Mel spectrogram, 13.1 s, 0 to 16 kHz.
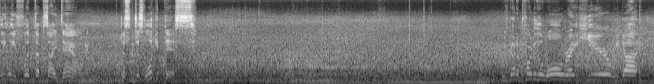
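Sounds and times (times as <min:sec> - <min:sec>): road noise: 0:00.0 - 0:13.0
vehicle engine hum: 0:00.0 - 0:13.0.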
